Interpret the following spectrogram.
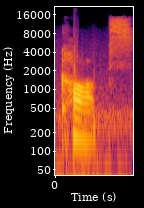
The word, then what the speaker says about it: Copse: I'm going to be doing the Copse path because, Copse is the proper way of pronouncing this area's name.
